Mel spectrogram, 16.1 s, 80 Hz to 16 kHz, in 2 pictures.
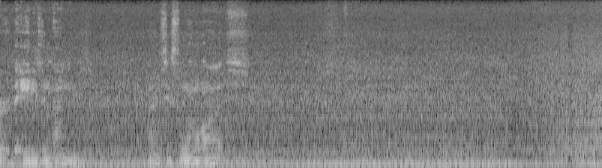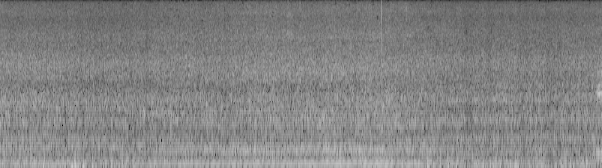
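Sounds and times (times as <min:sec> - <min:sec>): box fan motor hum: 0:00.0 - 0:16.0.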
